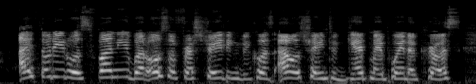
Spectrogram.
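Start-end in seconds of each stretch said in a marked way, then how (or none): none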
